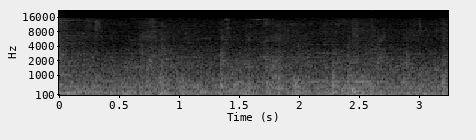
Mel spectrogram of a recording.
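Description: A MEMU train entering a station at Ghaziabad, heard from aboard the passing Dibrugarh Rajdhani Express as a steady rolling rumble with rhythmic wheel clatter, moderately loud and continuous.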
